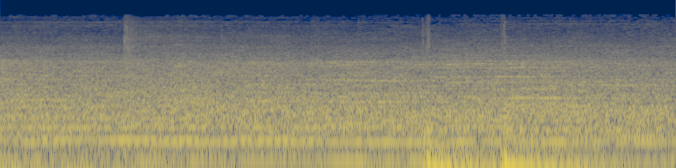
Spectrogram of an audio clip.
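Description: A small gloved fist thumps a kicking pad.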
